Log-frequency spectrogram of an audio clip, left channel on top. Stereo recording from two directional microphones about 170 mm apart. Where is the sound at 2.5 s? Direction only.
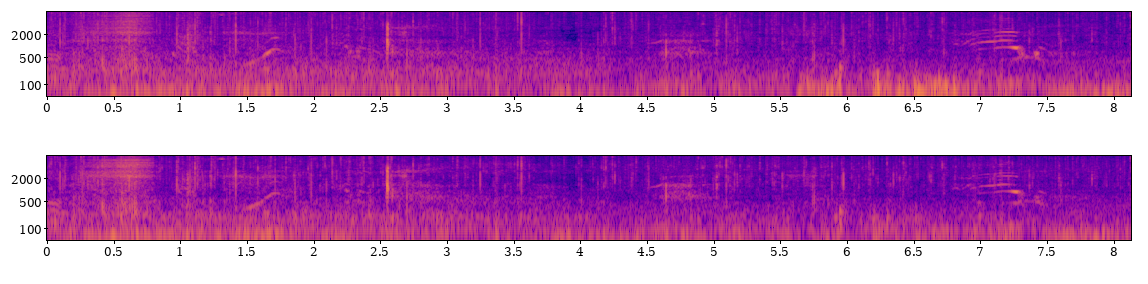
5° right (ahead or behind).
